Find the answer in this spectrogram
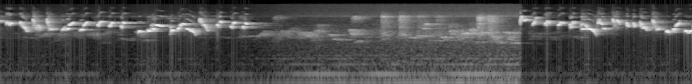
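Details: Oriental magpie-robin song used as a lure to make birds sing: fast high twittering phrases of varied chirps, a quieter stretch of soft notes with faint low hum, then the quick bright phrases resume.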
